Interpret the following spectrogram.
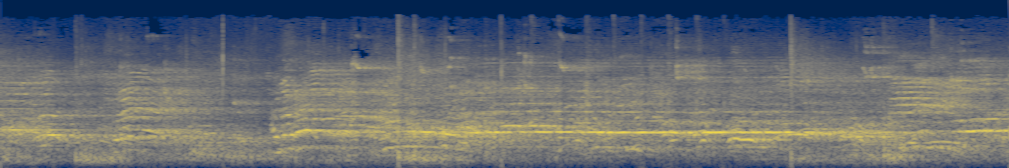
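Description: A volleyball rally in a gym: several sharp smacks of the ball being served, passed and hit, with shouting voices echoing through the hall.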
